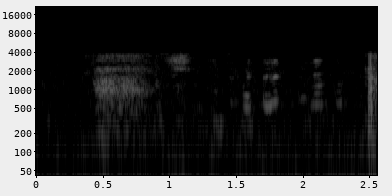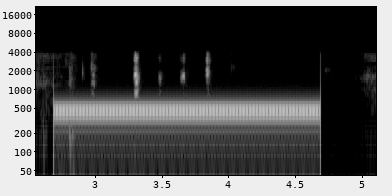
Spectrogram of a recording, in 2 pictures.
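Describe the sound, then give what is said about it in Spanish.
Telephone dialing and line tones: after a few seconds of talk, clicks lead into a steady, even tone of about two seconds, with a few short, higher dialing beeps sounding over it. “tengo que marcar.”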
